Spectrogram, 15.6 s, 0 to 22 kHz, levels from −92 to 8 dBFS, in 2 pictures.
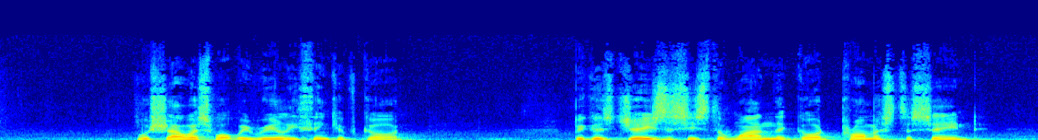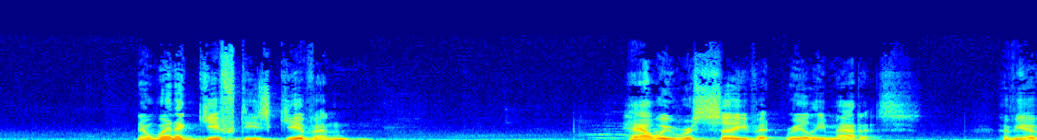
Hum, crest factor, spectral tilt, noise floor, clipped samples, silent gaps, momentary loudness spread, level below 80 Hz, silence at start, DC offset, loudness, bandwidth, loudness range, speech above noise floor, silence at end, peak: none; 20 dB; -5.5 dB/octave; -59 dBFS; under 0.1%; none; 13 LU; -60 dBFS; 1.05 s; under 0.1%; -25 LUFS; 15.5 kHz; 6 LU; 35 dB; 0 s; -8 dBFS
